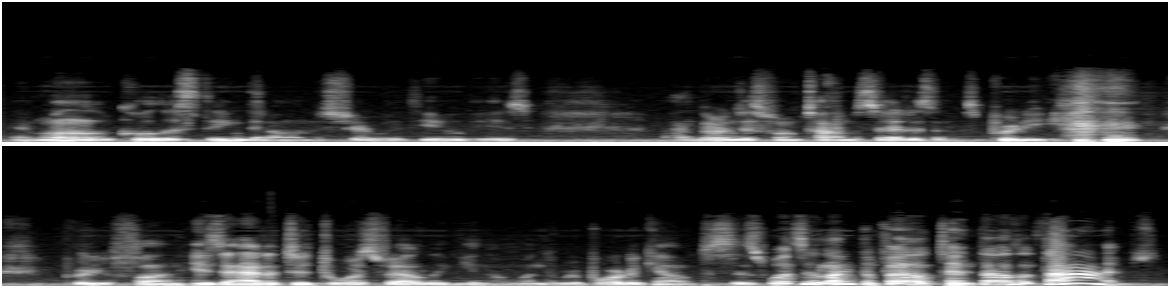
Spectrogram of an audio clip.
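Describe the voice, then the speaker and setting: Deep-voiced man giving a halting walkthrough. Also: dull audio, noisy background. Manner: halting, repeats and restarts, says okay a lot. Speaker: online course presenter. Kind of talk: casual screencast walkthrough.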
